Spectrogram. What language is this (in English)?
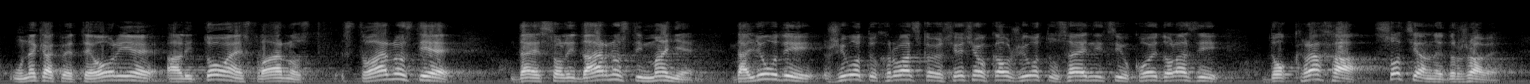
Croatian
